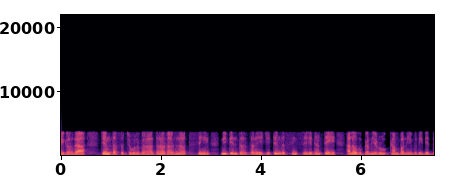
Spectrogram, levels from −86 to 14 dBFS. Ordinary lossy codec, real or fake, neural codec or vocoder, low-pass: none; fake; codec, 16 kHz in and 24 kHz out, 0.4 kbps, LongCat-Audio-Codec, two codebook decoder; 3.6 kHz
